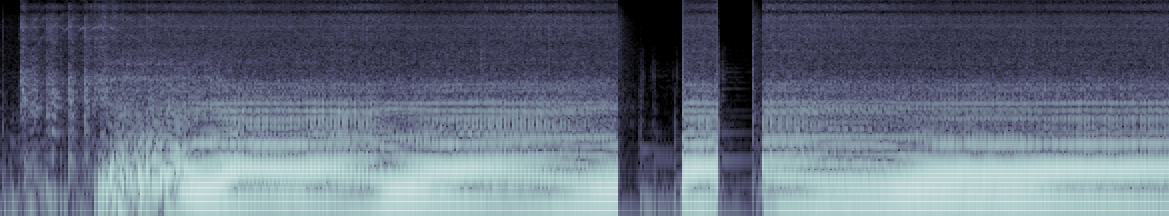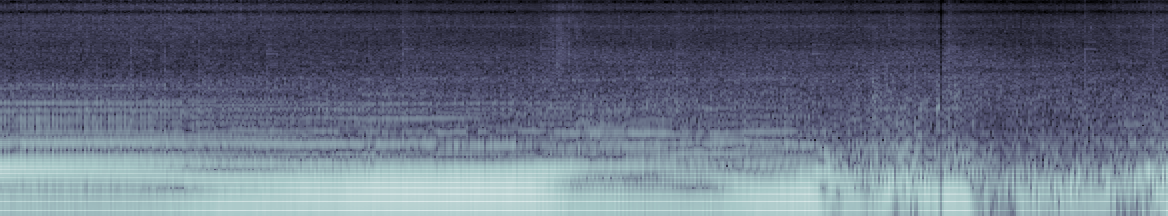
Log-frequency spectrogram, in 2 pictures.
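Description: Subaru FRS with a muffler delete fires up in a garage and holds a loud, raspy, droning idle for a long stretch, cut by a couple of brief drops, with no talking.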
